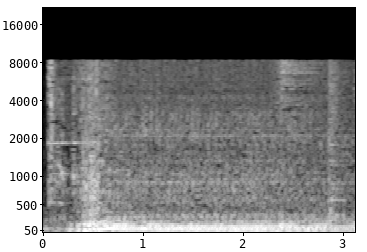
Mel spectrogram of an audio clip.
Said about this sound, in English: That's the sound of a Kubota BX Series, America's top selling subcompact tractor for over 11 years running. And it's easy to see why.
